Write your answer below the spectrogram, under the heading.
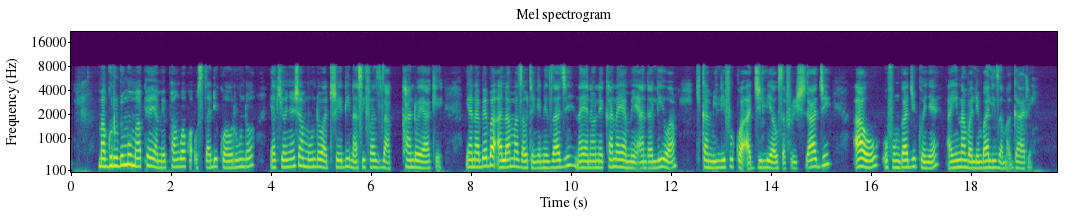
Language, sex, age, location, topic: Swahili, female, 25-35, Nairobi, finance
